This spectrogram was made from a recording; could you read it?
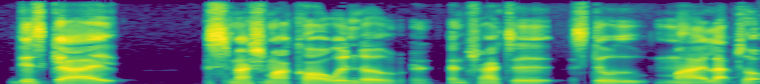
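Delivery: ordinary delivery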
